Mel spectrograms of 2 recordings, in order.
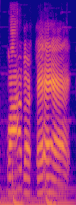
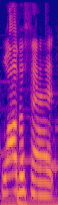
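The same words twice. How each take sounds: First: It is said in the cartoon Wobbuffet voice. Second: It is said in a normal speaking voice.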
